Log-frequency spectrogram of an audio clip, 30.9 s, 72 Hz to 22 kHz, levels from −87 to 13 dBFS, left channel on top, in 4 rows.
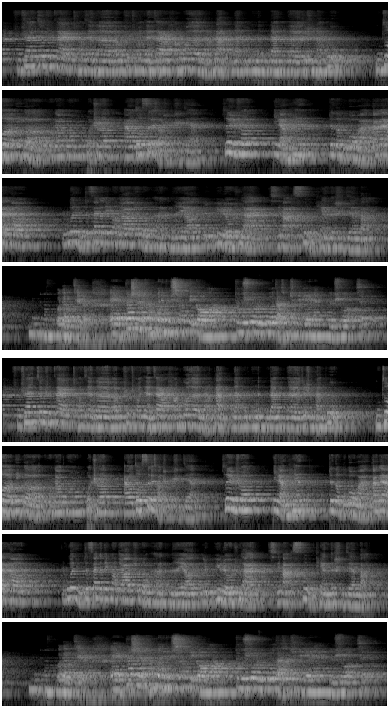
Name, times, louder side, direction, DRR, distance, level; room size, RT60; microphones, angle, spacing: voice 1, 0.3-6.7 7.5-9.9 10.2-11.7 12.1-12.7 13.1-13.8 14.3-16.0 16.6-20.6 20.8-22.8, right 2 dB, 30° right, 0 dB, 0.3 m, -30 dB
voice 2, 23.7-30.4, left 1 dB, 55° left, -4 dB, 0.7 m, -28 dB
6.2 x 2.1 x 3.3 m, 2.7 s
head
